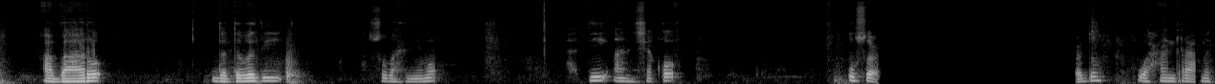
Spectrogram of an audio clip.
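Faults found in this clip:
Microphone overload, 0.64 to 0.95 s: harsh crackle on the loudest syllables, peaks flattened about 2 dB past full scale, under 1% of samples cut. Likely input gain set too high, driving the converter into its ceiling.

Microphone volume stepped down at 0.89 s and 2.58 s: abrupt level drops of about 3 dB, then about 6 dB, voice and background together. First step lands right at the clipped peak. Likely the call software's automatic gain control cutting device input volume.

Call audio freeze, 8.77 to 10.78 s: sound smears into a brief decaying buzz, then nearly 2 s of silence before resuming where it stopped, nothing lost. Likely delayed packets starving the jitter buffer; latency grows by about 2 s.

Jitter buffer speed-up, 11.43 to 12.03 s: hurried delivery at unchanged pitch, running about 7% fast. Receiver trimming short pitch-period chunks, roughly 50 ms total, to drain excess buffered audio after the freeze's backlog.

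Skip ahead, 11.94 to 11.97 s: abrupt jump forward with an 11 ms bridge, roughly 0.7 s of audio gone and both sides spliced almost directly. Audio dropped in transit or by jitter buffer overflow, cutting latency by about 0.7 s.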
